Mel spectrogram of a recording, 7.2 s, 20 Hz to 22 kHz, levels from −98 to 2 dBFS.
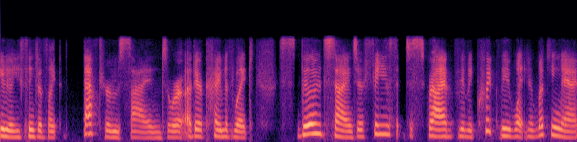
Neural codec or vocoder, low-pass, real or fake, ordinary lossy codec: codec, 16 kHz, 0.5 kbps, FreqCodec, larger model; 7.2 kHz; fake; Opus, 16 kbps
